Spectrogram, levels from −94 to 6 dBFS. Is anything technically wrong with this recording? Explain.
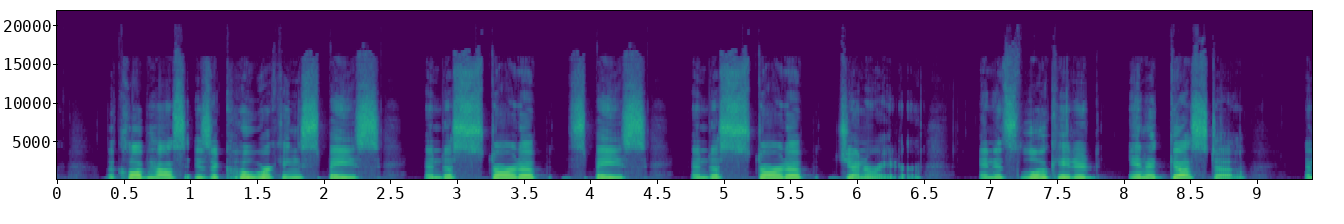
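Yes. At 3.83 s the player queued the same stream segment twice, so a stream segment repeated: two seconds of speech replay through 5.83 s, with a small blip at the jump back.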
